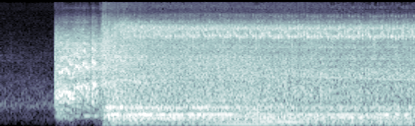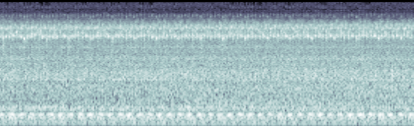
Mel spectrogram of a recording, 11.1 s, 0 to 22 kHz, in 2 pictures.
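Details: 1998 2nd-gen Dodge Ram 1500 at cold morning start-up: loud steady high-pitched squeal over idle from a slipping serpentine belt, getting louder daily; belt and tensioner pulley to be replaced.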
